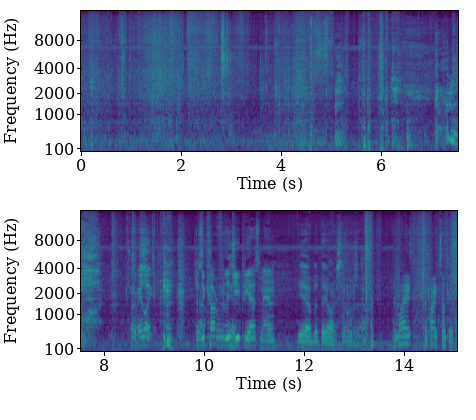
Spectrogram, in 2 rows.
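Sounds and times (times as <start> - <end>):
trash bags and boxes crunching: 0.0 - 6.4, 13.2 - 15.0
objects clattering together: 0.0 - 6.7, 13.2 - 15.0.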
